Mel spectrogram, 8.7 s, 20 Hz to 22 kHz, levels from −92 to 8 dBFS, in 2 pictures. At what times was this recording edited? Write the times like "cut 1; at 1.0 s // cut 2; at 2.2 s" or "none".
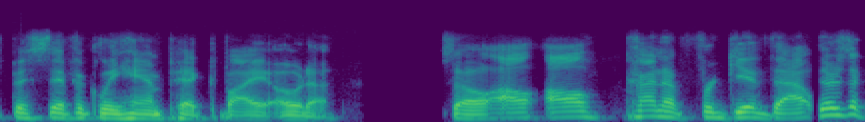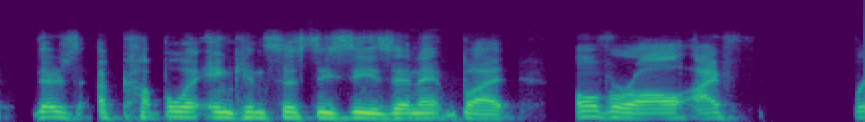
cut 1; at 3.1 s // cut 2; at 4.0 s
